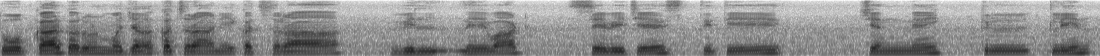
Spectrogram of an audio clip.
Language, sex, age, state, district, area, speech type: Goan Konkani, male, 18-30, Goa, Murmgao, rural, read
